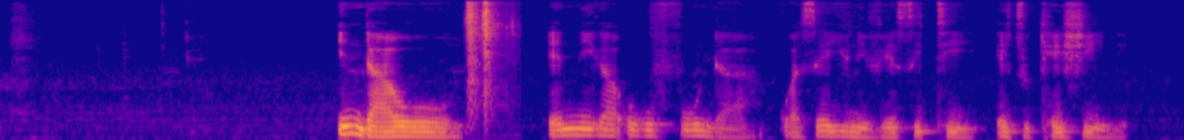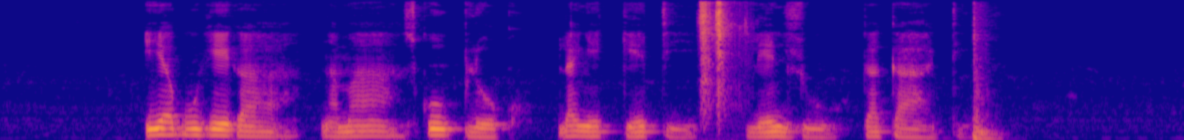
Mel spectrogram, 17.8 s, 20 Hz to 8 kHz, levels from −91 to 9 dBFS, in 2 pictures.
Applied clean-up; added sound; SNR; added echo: none; Rattle (instrument); -4 dB; none.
